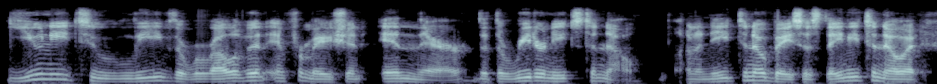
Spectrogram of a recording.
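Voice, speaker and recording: A man's voice: medium pitch, animated, normal speed, darkish tone, highs cut off. A man hosting a writing podcast in casual talk, with a self-deprecating, joking manner. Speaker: podcast host and fiction writer.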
